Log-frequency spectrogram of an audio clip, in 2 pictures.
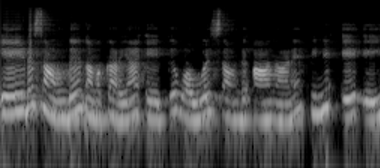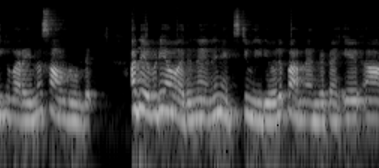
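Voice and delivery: normal talking voice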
